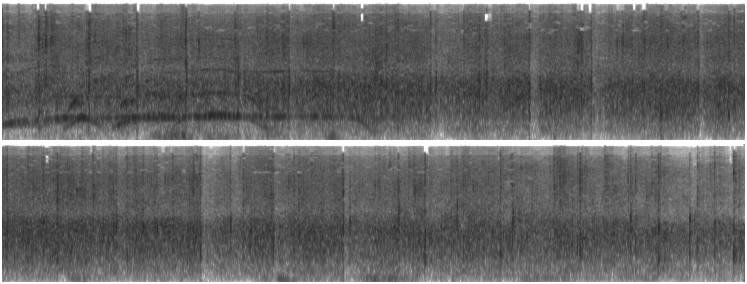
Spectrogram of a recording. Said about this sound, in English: Please welcome them with a huge round of applause.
